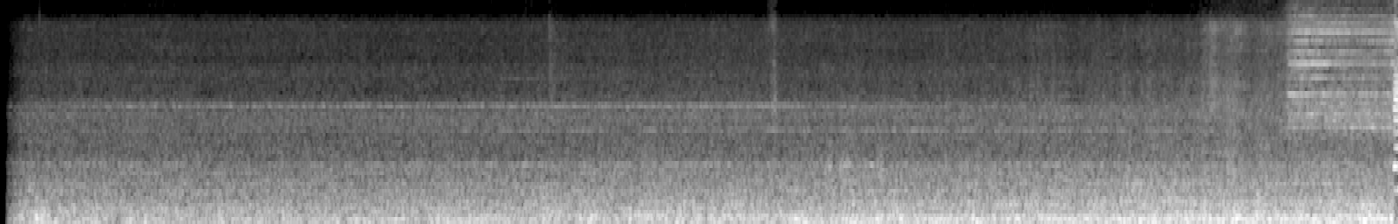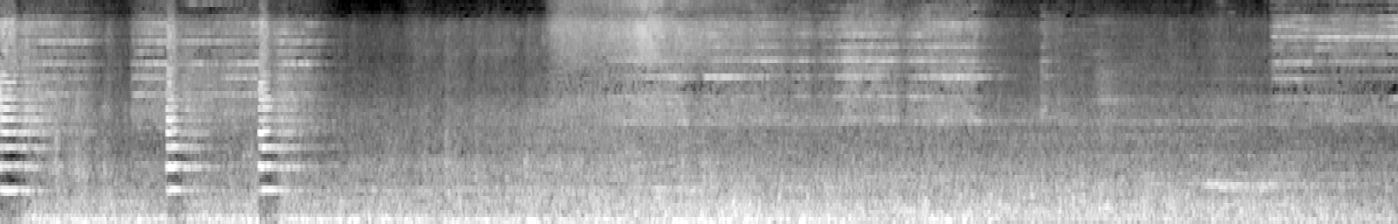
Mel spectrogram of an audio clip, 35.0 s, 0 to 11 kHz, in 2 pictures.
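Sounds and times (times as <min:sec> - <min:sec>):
train rumble: 0:00.1 - 0:34.9
metallic wheel squeal: 0:16.0 - 0:21.6, 0:24.4 - 0:30.0, 0:33.2 - 0:34.9
train horn toots: 0:17.3 - 0:18.7, 0:19.4 - 0:21.7.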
